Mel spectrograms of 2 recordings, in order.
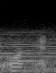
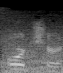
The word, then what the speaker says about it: orchard: return to the mulberry orchid orchard it's orchard actually it's not four kids orchard we're actually close to leveling up to 84.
